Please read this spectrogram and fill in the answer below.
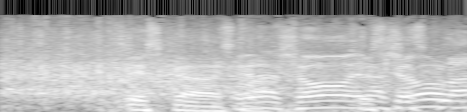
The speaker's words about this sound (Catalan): És normal que l'aplaudeixi el Camp Nou, perquè se l'havia enyorat moltíssim.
